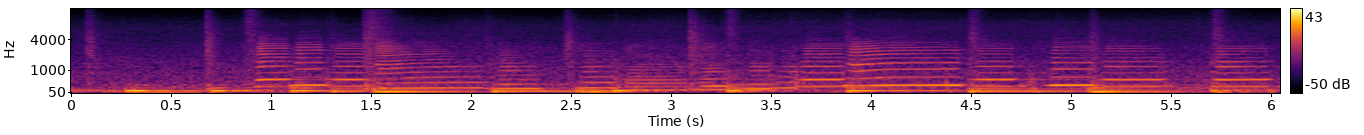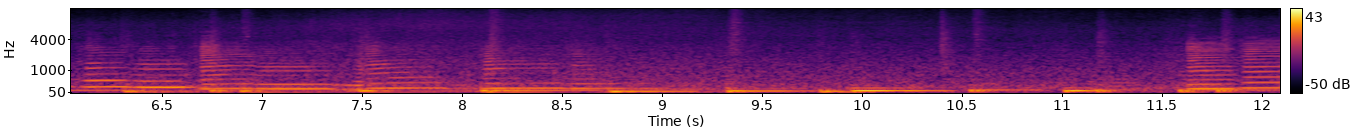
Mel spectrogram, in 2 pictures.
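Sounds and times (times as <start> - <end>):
ocean surf: 0.0 - 12.0
smooth jazz: 0.0 - 12.0.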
